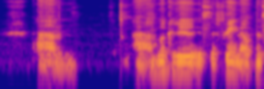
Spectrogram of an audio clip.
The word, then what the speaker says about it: Mukurtu: CMS let's talk a little bit about the pronunciation as you've been hearing me say it is muku um muku is the free and open source solution for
